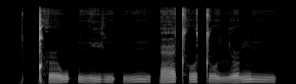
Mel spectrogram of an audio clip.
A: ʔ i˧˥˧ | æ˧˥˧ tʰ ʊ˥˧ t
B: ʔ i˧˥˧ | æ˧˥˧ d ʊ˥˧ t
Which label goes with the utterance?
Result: A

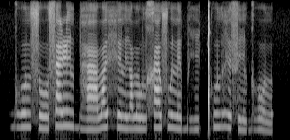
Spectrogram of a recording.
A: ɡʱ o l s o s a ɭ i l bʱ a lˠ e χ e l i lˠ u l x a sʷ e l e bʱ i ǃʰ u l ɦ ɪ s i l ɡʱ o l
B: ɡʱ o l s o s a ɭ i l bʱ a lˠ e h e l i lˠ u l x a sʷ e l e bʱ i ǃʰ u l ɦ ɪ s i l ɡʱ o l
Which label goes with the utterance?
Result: B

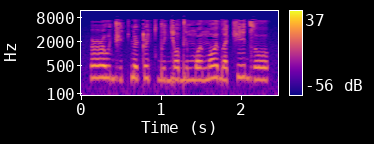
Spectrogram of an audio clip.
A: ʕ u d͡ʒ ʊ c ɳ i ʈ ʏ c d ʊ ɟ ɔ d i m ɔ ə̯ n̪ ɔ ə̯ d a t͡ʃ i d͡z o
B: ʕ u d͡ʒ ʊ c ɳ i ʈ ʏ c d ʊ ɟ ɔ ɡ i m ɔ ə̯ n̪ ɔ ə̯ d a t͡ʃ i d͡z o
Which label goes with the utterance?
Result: A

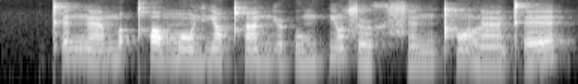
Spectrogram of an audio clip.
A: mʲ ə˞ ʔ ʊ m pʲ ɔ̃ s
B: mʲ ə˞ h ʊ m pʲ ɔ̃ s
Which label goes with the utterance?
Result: A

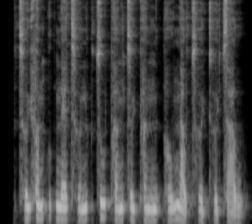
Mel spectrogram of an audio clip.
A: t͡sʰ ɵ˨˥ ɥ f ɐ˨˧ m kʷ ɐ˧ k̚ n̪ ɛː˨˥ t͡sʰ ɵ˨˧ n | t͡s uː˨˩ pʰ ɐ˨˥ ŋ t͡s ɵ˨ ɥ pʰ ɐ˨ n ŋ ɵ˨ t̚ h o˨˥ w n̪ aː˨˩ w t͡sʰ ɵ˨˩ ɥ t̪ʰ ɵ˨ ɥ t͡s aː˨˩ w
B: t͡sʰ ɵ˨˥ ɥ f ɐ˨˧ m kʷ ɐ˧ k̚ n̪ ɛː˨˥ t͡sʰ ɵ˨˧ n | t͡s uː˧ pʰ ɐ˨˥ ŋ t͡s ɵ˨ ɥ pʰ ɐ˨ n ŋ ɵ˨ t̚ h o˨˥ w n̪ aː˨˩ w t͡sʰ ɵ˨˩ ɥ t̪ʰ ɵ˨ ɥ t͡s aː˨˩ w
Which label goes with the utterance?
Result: B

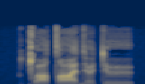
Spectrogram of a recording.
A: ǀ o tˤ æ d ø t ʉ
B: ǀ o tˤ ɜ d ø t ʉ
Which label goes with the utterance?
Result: A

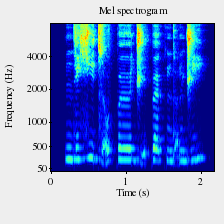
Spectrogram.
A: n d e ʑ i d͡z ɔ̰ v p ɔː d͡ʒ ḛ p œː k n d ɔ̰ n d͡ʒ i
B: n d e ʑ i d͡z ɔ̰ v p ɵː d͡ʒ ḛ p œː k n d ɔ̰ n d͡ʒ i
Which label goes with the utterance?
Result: B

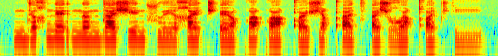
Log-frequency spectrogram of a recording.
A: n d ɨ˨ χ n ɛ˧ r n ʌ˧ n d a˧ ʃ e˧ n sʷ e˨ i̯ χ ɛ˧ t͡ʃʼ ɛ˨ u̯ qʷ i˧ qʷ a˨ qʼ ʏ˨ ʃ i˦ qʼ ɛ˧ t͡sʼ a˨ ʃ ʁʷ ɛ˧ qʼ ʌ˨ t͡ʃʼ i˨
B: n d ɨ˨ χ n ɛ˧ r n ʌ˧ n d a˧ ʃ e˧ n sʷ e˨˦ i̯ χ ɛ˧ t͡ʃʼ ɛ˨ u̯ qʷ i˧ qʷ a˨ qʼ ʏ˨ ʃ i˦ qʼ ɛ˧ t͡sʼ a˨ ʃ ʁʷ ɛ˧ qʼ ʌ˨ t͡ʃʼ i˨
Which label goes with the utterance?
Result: A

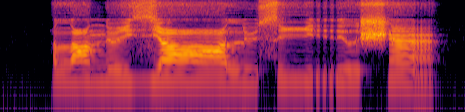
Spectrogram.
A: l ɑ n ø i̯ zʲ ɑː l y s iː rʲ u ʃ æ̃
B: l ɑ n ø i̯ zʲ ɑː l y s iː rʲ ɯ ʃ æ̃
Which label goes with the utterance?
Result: B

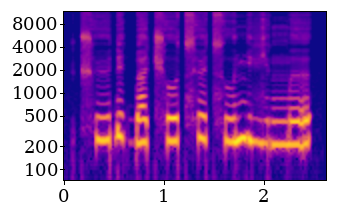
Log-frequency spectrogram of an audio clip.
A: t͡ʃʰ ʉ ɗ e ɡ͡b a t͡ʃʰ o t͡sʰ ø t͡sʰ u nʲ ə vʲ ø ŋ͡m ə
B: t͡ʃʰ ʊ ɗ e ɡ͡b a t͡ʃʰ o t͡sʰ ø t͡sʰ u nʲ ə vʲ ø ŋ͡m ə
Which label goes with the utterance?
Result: A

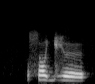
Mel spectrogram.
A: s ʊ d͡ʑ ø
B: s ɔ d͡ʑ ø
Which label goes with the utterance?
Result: B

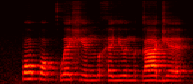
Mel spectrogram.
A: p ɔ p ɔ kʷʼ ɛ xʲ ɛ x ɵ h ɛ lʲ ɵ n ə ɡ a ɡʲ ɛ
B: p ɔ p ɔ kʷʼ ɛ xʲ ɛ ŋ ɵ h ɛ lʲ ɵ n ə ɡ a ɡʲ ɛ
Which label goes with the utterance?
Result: B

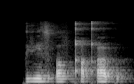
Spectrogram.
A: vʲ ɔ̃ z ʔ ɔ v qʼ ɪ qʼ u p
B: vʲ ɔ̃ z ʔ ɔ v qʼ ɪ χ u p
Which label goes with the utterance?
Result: A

